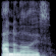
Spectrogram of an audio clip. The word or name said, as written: analyse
